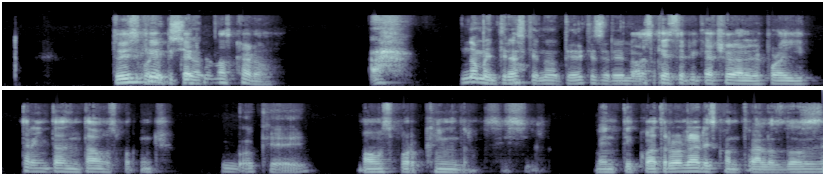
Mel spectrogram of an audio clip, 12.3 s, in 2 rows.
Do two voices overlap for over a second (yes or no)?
no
